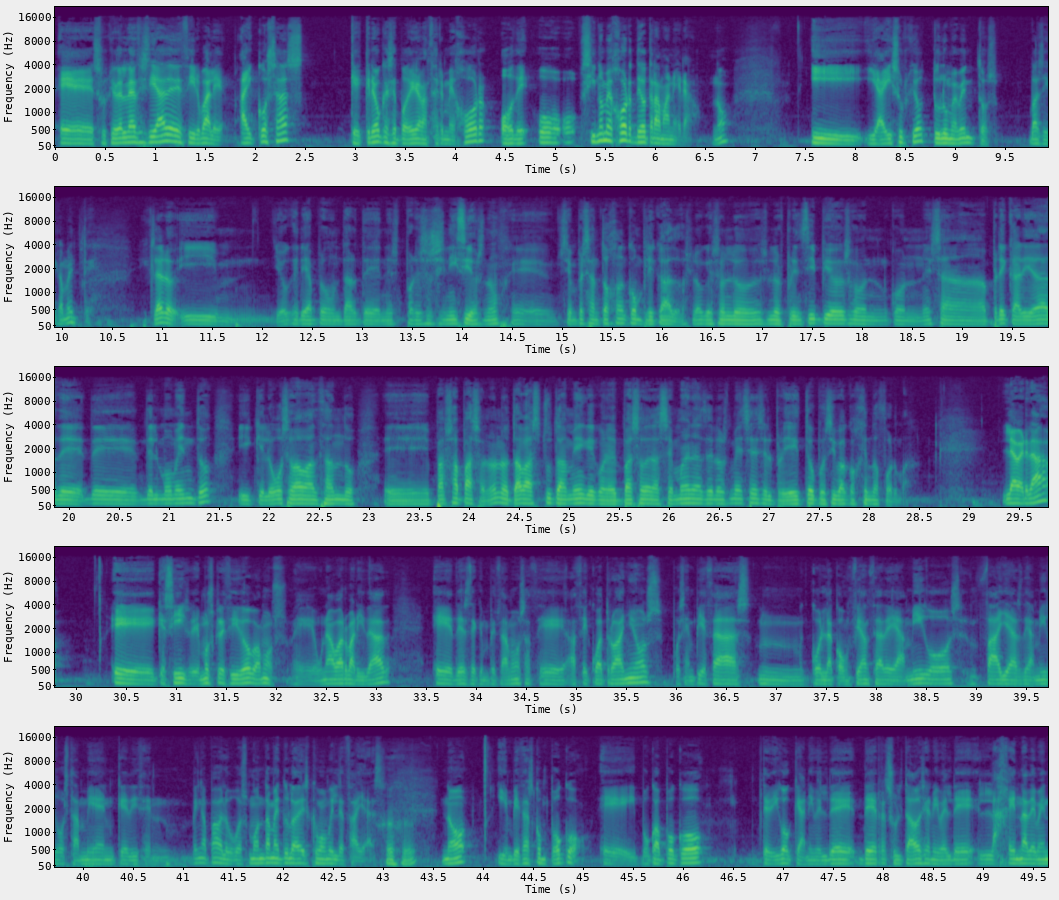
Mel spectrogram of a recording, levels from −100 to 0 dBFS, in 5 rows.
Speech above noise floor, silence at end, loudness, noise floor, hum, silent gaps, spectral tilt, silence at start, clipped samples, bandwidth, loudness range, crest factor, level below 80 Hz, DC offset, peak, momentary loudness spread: 24 dB; 0 s; -30 LUFS; -54 dBFS; none; none; -6 dB/octave; 0.05 s; under 0.1%; 16.5 kHz; 5 LU; 22 dB; -52 dBFS; under 0.1%; -8 dBFS; 11 LU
